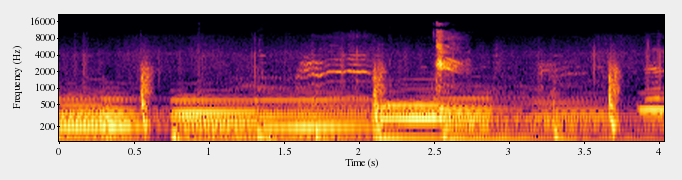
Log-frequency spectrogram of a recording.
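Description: A black house cat meowing twice around the middle, the second call higher, over background music.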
